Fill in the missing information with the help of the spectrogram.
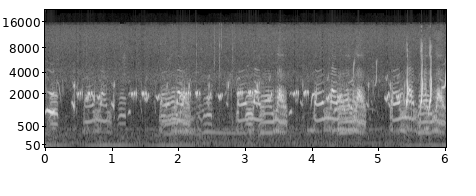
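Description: Several quail chatter together in bursts of harsh, nasal, overlapping notes, with short clear piping notes between them.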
